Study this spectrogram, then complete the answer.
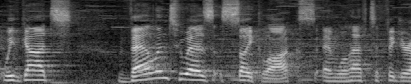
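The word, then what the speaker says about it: Psyche-Lock: tell me also that they are probably pronounced psyche locks i don't like the way that sounds though so we're gonna call them cyclops um it just rolls off the tongue better to me all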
